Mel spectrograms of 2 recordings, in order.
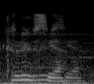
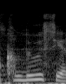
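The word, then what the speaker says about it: Kholusia: of the warden's demise back to collusion the last refuge of light oh collucia that's how you say it okay heavenly host there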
